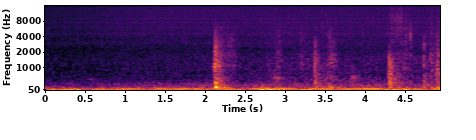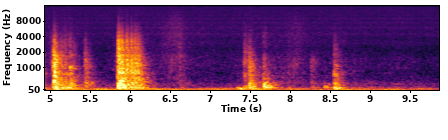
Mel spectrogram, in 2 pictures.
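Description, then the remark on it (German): Soft creaking and muffled knocks, made by someone who is still in here, come in several irregular bursts against a quiet background, like wood or furniture shifting. Nobody speaks. “Du, wir können die nicht verarschen, die Leute, man hört dieses Knarzen, dass du hier noch drin bist.”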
